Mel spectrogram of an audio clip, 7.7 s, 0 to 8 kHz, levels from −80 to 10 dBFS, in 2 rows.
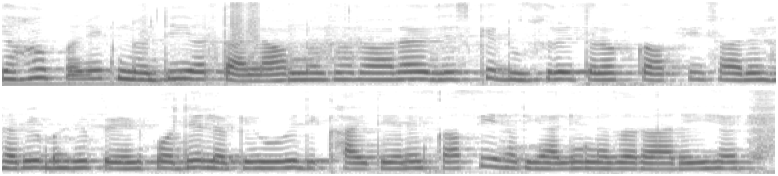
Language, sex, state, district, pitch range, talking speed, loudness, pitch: Hindi, female, Maharashtra, Chandrapur, 220-250 Hz, 225 wpm, -32 LUFS, 235 Hz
